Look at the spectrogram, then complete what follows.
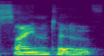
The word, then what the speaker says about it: Seintiv: So it is pronounced as Seintiv, Okay. Seintiv.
